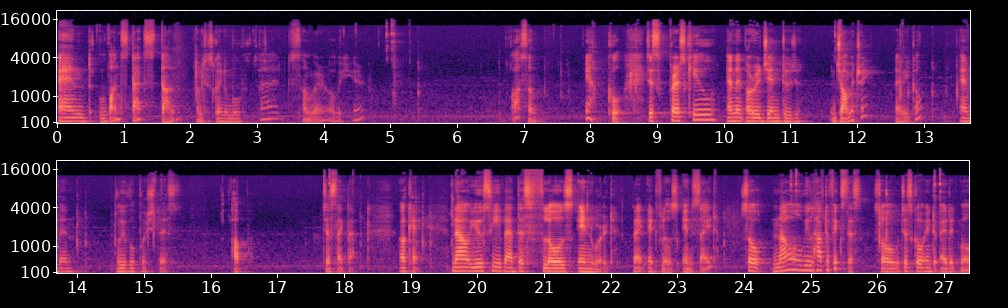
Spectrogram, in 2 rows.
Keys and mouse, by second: 2.1 g, 5.4-6.6 middle drag, 8.6 q, 12.8 alt+middle click, 14.1 shift+middle click, 15.0 g, 18.2 middle click, 19.3 shift+middle click, 20.1 middle click, 23.7 middle click, 25.2 middle click, 26.0 Tab.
